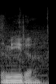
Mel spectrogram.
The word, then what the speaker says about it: Samira: even though I think her name is pronounced Samira but I feel like I get hit sometimes when I when I roll the R by people that don't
